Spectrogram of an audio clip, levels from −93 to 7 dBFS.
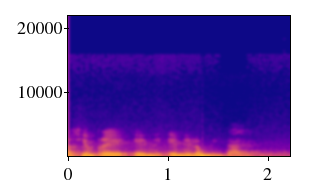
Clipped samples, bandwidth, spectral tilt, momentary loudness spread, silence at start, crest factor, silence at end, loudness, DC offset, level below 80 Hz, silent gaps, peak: under 0.1%; 4.2 kHz; -12.5 dB/octave; 13 LU; 0 s; 16 dB; 0.25 s; -16 LUFS; under 0.1%; -46 dBFS; none; 0 dBFS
